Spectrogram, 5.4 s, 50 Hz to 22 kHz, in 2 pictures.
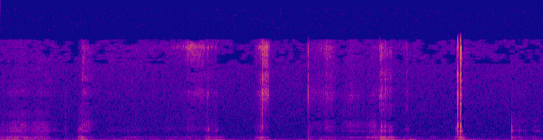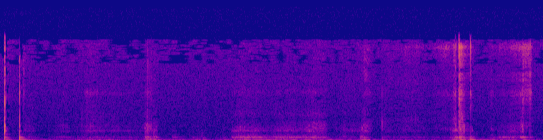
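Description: A wooden ear pick scratches between the capsules of the silver metal X/Y microphone head on a Zoom H6. It makes quiet, bass-heavy scraping and rubbing, broken by sharp, brief ticks and clicks, with a faint steady tone underneath.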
